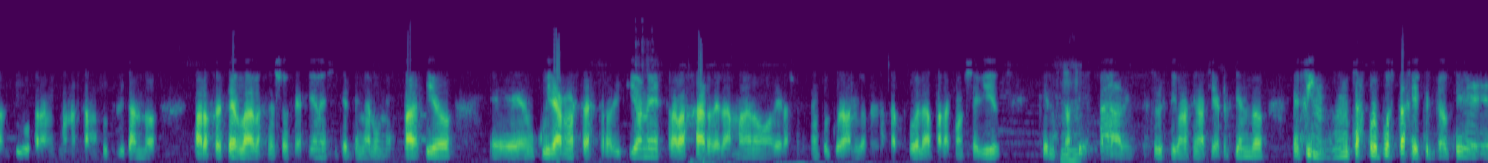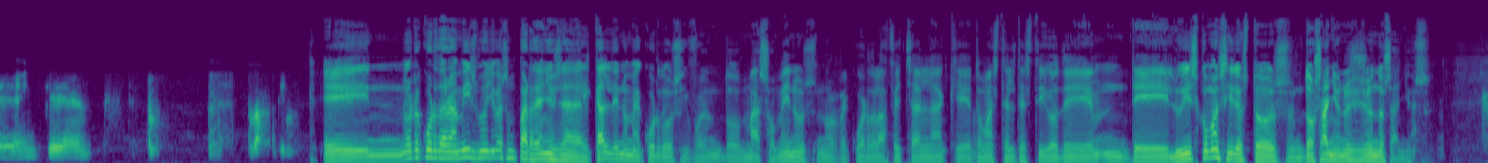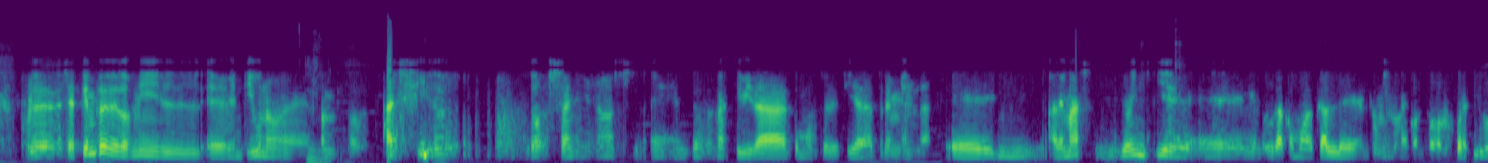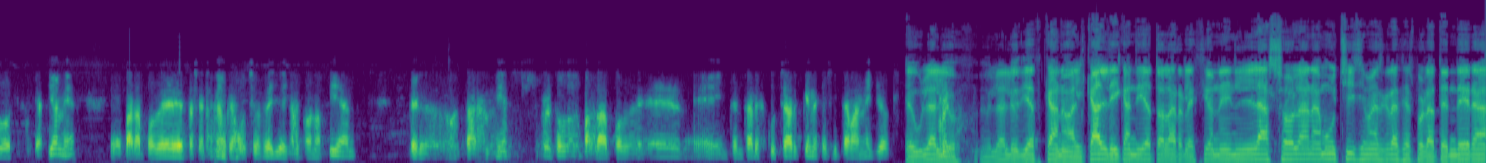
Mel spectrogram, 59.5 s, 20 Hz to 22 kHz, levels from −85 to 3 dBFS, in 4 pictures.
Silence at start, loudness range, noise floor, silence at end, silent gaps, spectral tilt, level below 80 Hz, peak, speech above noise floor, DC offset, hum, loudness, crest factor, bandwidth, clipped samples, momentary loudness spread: 0 s; 7 LU; -60 dBFS; 0 s; none; -5.5 dB/octave; -58 dBFS; 0 dBFS; 38 dB; under 0.1%; none; -22 LUFS; 22 dB; 13 kHz; under 0.1%; 16 LU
